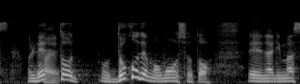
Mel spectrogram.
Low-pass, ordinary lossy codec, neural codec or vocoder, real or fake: 7.2 kHz; none; none; real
